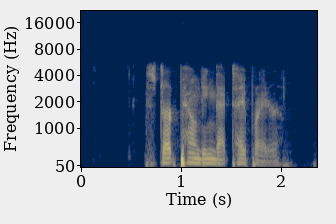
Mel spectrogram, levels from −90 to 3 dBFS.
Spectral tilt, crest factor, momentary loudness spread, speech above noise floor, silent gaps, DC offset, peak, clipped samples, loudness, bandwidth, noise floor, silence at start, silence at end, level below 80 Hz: -10.5 dB/octave; 26 dB; 19 LU; 44 dB; none; under 0.1%; -2 dBFS; under 0.1%; -26 LUFS; 5.6 kHz; -69 dBFS; 0.65 s; 0.3 s; -44 dBFS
